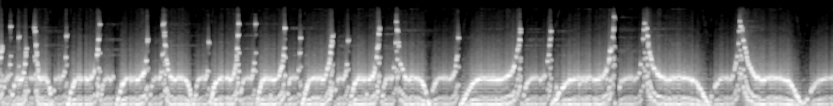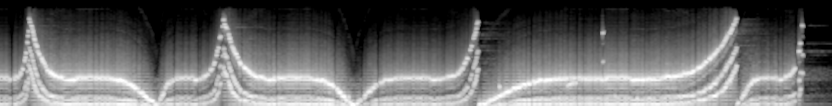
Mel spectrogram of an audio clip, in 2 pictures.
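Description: Synthesized tones from the ArrayV sorting visualizer, their pitch following the array values being read and written. Dense quick blips give way to repeated swooping glides up and down as sorted runs of Stackless Timsort are merged. Near the end comes one long rising sweep as the finished array is verified, and the tones cut off suddenly.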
